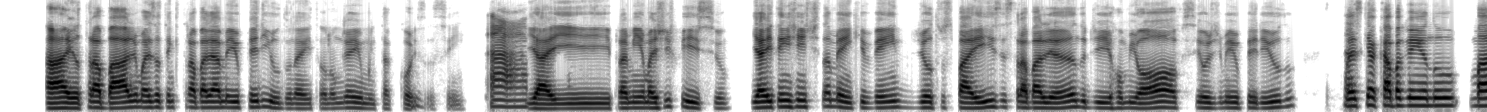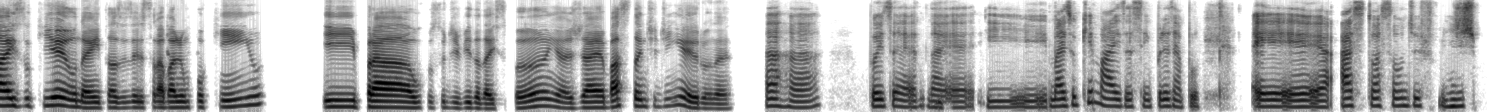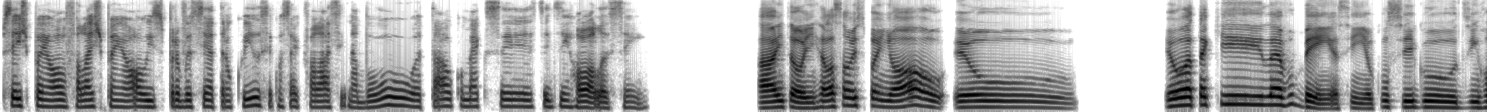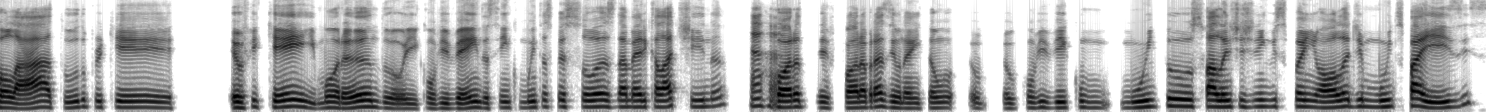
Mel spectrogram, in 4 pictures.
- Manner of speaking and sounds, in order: other background noise; tapping
- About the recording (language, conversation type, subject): Portuguese, podcast, Como você supera o medo da mudança?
